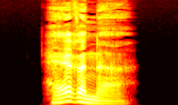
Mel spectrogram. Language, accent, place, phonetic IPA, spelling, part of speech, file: German, Germany, Berlin, [ˈhɛːʁənɐ], härener, adjective, De-härener.ogg
- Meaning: inflection of hären: 1. strong/mixed nominative masculine singular 2. strong genitive/dative feminine singular 3. strong genitive plural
